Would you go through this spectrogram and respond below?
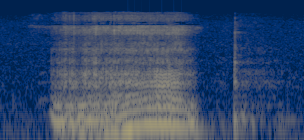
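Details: One long, deep, rattling snore on an in-breath lasting about a second and a half, followed by a quiet breath out; snoring.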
